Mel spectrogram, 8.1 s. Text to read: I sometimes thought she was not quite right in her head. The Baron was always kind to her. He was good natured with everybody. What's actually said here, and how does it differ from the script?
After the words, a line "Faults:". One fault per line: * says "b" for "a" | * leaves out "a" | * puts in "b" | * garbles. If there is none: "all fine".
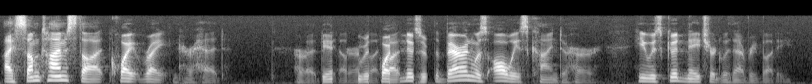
I sometimes thought quite right in her head. [garbled] The Baron was always kind to her. He was good natured with everybody.
Faults:
* leaves out "she was not"
* garbles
